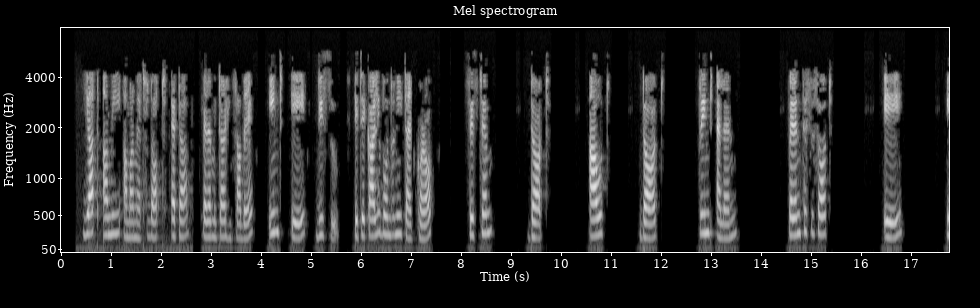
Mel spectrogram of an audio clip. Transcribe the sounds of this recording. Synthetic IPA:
jatamiamaɹmɛtʰɔdɔtɛta | pɛɹamitaɹɦisabɛ | int | e | disʊ̰ | etiɛkalibɔndʱɔnitajp̚kɔɹɔk̚ | sistɛm | dɔt | awt | dɔt | pɹintɛlɛn | pɛɹɛnt̪ʰesisɔt | e

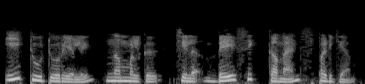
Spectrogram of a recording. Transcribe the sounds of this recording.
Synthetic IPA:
iːtːuːtːuːrijɐɭilnɐmːɐɭkɨt͡ɕilɐbe̞ːsikkɐmaːnɖspɐʈʰikʲːa̰ːm

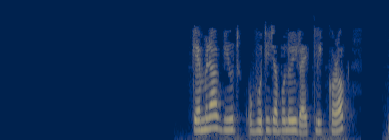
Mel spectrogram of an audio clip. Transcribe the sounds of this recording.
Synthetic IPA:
kɛmɛɹabiutṵbʱotizabɔlojɹajklikːɔɹɔk

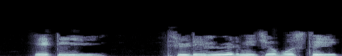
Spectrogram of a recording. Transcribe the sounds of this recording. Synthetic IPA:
eʈi | t̪ʰɾiɽibʱiʋeɽnit͡ɕeupost̪ʰit̪̚

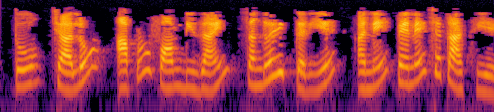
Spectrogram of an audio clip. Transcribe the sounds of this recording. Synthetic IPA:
t̪ot͡ʃaloapɳũfɔɾmɖɪzainsə̃ŋɡɾəɦik̪̚kəɾije | ənet̪ẽnet͡ʃəkasie

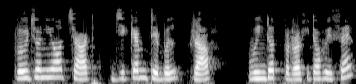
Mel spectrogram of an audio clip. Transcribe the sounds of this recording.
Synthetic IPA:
pɹojud͡ʒonijɔt͡ʃaɹʈzikɛmtebulɡɹapʰ | windɔt̚pɹɔdɔɹxitɔɦojsɛ

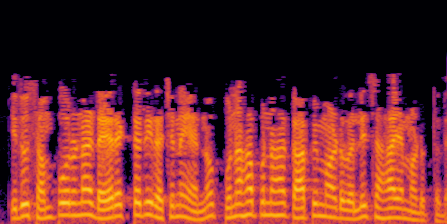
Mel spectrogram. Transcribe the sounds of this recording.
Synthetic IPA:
id̪usɐmpuːɾɳɐɖɐjɾek̚ʈɐɾiɾɐt͡ʃɐnɛjɐnːupunɐɦɐpunɐɦɐkaːpimaːɽuʋɐlːisɐɦaːjɐmaːɽut̪ːɐd̪e

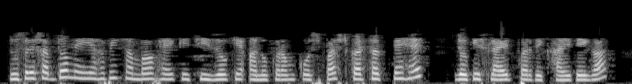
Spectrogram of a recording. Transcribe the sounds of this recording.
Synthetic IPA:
d̪uːsɾeʃɐb̚d̪õmẽjɐɦbʱisɐ̃mbʱəʋɦɛkit͡ʃiːzõkeʔɐnʊkɾəmkospɐʃʈkɐɾsɐk̚t̪eɦɛ̃ | d͡ʒoːkislaːɪɖ̚pɐɾd̪ɪkʰaːid̪eːɡaː

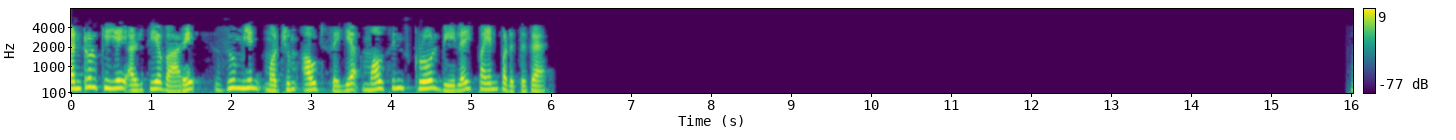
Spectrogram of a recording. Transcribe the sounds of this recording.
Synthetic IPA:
kɐɳɖroːlkɪjɐɪʔɐɻɯt̪ːɪjɐʋaːɾe | zuːmɪjɐnmɐʈrɯmɐʊʈsɛjːɐmɐʊsɪnskɪɾoːlʋeːlɐɪpɐjɐnpɐɽɯt̪ːɯɣɐ

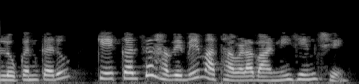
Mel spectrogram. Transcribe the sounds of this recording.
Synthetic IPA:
lokənkəɾũ | kekəɾsəɾɦəʋebemat̪ʰaʋəɭabãɳnid͡ʒemt͡ʃʰe

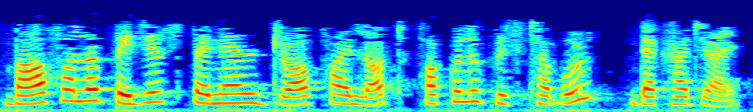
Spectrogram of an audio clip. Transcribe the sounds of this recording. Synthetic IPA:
bawpʰalɔped͡ʒispɛnɛldɹɔpʰajlɔtxɔkɔlʊpɹistʰabʊɹdɛkʰazaj

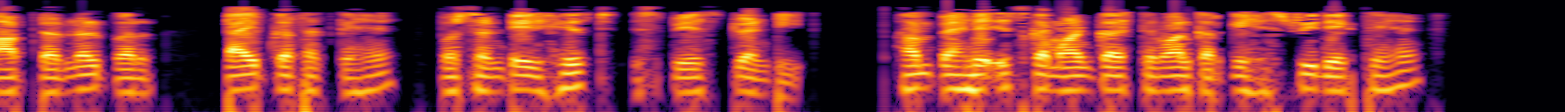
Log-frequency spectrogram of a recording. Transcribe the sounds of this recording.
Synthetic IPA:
aːp̚ʈəɾnəlpɐɾ | ʈaːɪp̚kɐɾsɐk̚t̪eɦɛ̃pɐɾsɛ̃ɳʈeːd͡ʒɦɪsʈɪspeːsʈwɛ̃ɳʈḭː | hɐmpɛɦleʔɪskɐmãːɳɖ̚kaɪst̪eːmaːlkɐɾkeɦɪsʈɾid̪eːkʰt̪eɦɛ̃ː

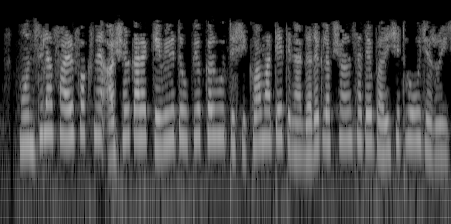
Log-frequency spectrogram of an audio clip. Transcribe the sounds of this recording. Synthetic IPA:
mɔ̃nzilafajəɾfɔksneʔəʃəɾkaɾekːeʋiɾit̪eupjoɡ̚kəɾʋũt̪eʃikʰʋamãt̪et̪enad̪əɾekləkʃəɽ̃osat̪ʰepəɾit͡ʃit̪ɦoʋũd͡ʒəɾuɾit͡ʃʰe

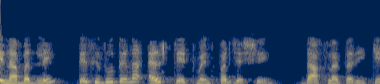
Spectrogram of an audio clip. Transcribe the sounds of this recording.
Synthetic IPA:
enabəd̪let̪esid̪ʱũt̪enaʔelsʈeʈmẽɳʈ̚pəɾd͡ʒəʃe | d̪akʰlat̪əɾike

